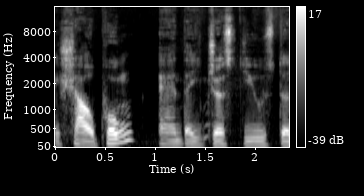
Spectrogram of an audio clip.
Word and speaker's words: XPeng: on, and the name, like the pronunciation XPeng, is just used internationally. Inside China they say Xiaopeng and they just use the logo.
